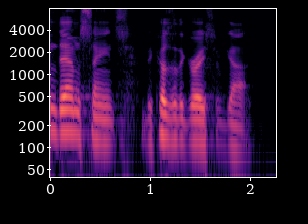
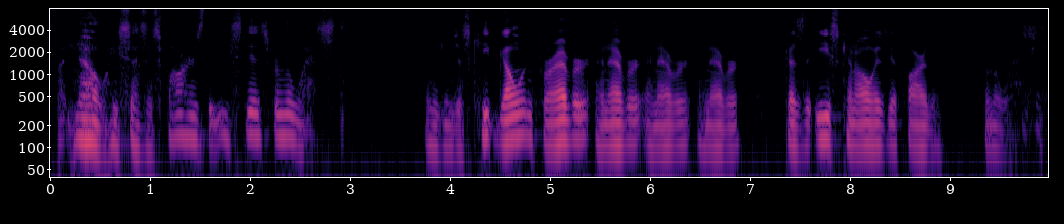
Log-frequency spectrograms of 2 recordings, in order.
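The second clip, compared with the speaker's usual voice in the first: much softer, lower, almost murmured; quiet reverent wonder; hushed awe; 5 semitones lower, 16 dB quieter than usual. Acted. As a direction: draw them in with a hush. Sudden hush in sermon.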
